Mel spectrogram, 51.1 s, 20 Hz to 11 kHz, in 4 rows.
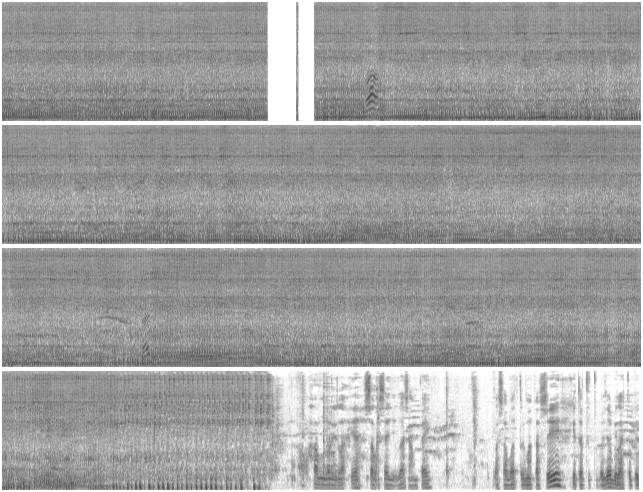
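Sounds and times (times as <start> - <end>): engine running with fast pulsing: 0.0 - 5.3, 6.3 - 44.0.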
